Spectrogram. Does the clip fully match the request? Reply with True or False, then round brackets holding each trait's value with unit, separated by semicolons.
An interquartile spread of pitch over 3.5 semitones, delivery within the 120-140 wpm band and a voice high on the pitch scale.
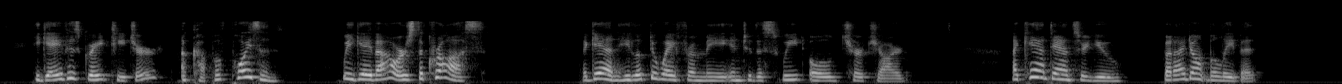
False (4.6 semitones; 150 wpm; 205 Hz)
